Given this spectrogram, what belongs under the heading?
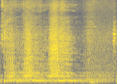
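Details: GL Pro Neotech motorcycle, single cylinder, previously hard to start hot or cold without choke due to leaking valves: fires on the kick without choke and settles into a steady, even idle with no misfire or tapping; normal start and idle.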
